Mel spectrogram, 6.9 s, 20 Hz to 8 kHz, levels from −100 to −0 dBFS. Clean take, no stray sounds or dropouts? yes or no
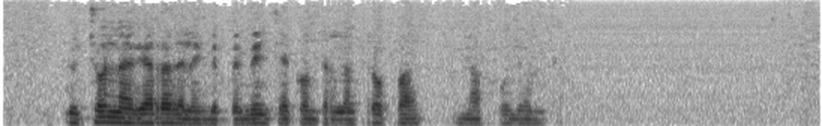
yes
